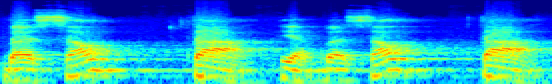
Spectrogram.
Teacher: sifat-sifat to-nya masih kedengaran ya, idbaknya dan istinanya. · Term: idgham naqis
